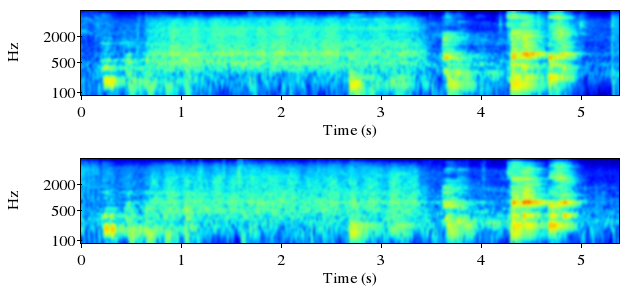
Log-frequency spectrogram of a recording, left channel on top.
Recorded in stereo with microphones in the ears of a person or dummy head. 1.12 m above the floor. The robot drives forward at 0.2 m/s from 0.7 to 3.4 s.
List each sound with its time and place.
0.2 s laughter: 35° left (ahead or behind), 3 m; by 1.6 s 30° left (ahead or behind), 3 m
2.7 s a cough: 60° left (ahead or behind), 1.4 m; by 5.0 s 55° left (ahead or behind), 1.5 m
